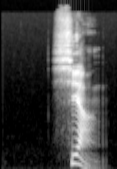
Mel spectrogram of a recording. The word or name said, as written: xiang4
